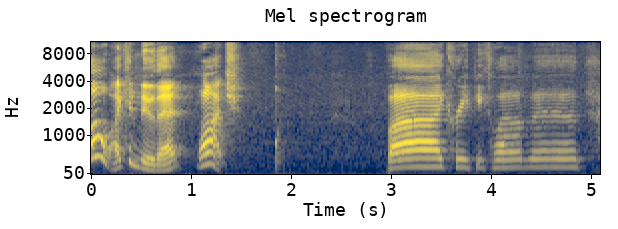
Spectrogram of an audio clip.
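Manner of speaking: very slow, deliberate, high voice, every word stretched out. Imagining the girl answering the clown: imitating Ochako. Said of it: "she'll just be like".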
